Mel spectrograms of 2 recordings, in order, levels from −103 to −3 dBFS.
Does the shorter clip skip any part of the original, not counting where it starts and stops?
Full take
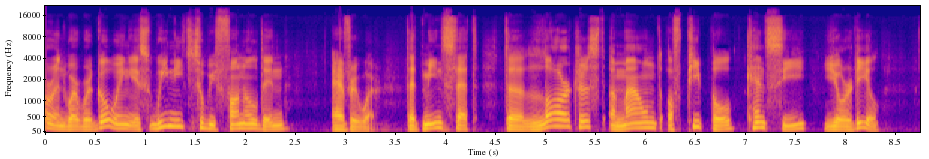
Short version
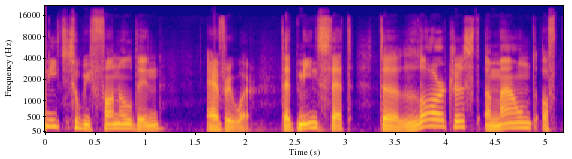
no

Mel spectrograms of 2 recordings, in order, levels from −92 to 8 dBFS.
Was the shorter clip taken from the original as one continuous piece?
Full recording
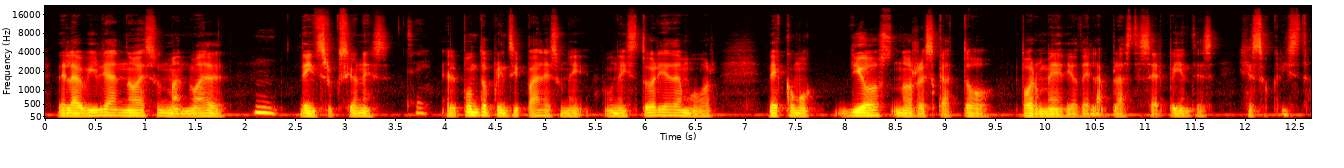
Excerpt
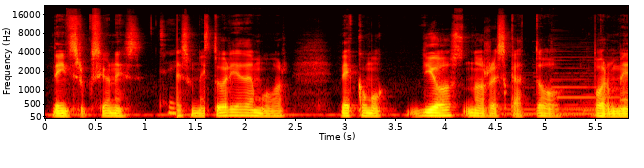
no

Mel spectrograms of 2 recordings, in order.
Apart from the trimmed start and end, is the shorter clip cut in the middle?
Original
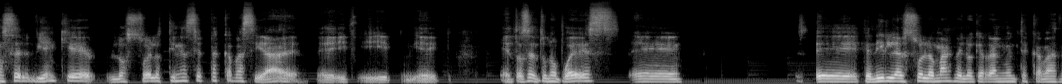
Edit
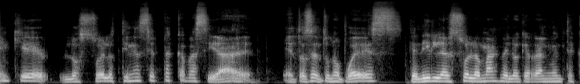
yes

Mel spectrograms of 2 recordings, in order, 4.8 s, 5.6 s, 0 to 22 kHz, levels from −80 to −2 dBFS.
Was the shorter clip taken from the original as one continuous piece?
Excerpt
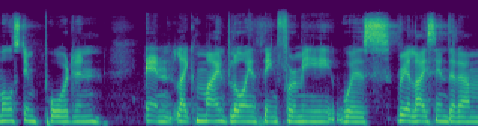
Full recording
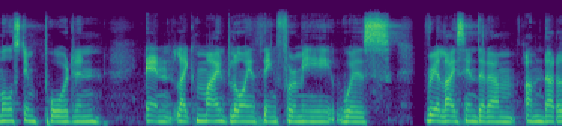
no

